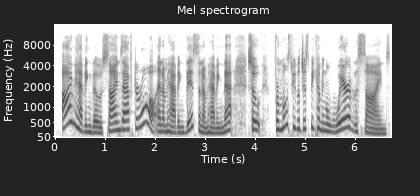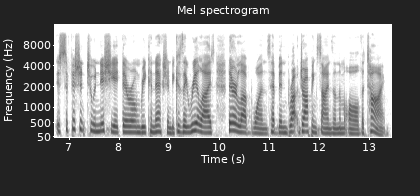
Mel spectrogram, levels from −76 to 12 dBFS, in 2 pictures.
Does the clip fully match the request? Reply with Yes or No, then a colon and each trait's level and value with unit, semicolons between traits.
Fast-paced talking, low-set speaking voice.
No: fast, 210 wpm; high, 205 Hz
